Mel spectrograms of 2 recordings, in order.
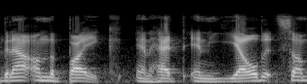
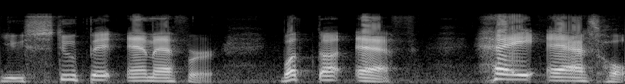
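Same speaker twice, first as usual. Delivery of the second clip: mock, very slow, very drawn-out yelling; 3 dB louder than usual. Retelling yelling at drivers who cut them off: imitating own past yelling. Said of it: "And I have yelled".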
